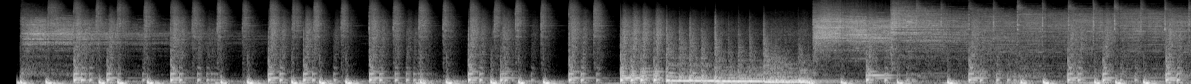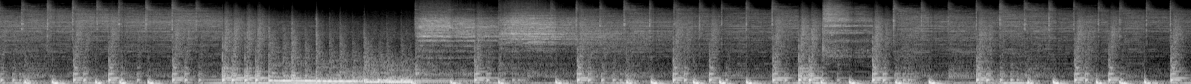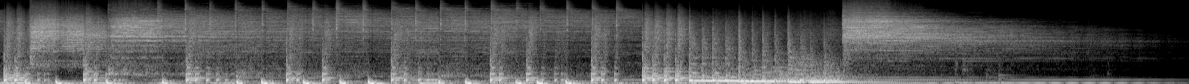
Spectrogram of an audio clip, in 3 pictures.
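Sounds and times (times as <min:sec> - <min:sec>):
drums: 0:00.1 - 0:35.6.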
